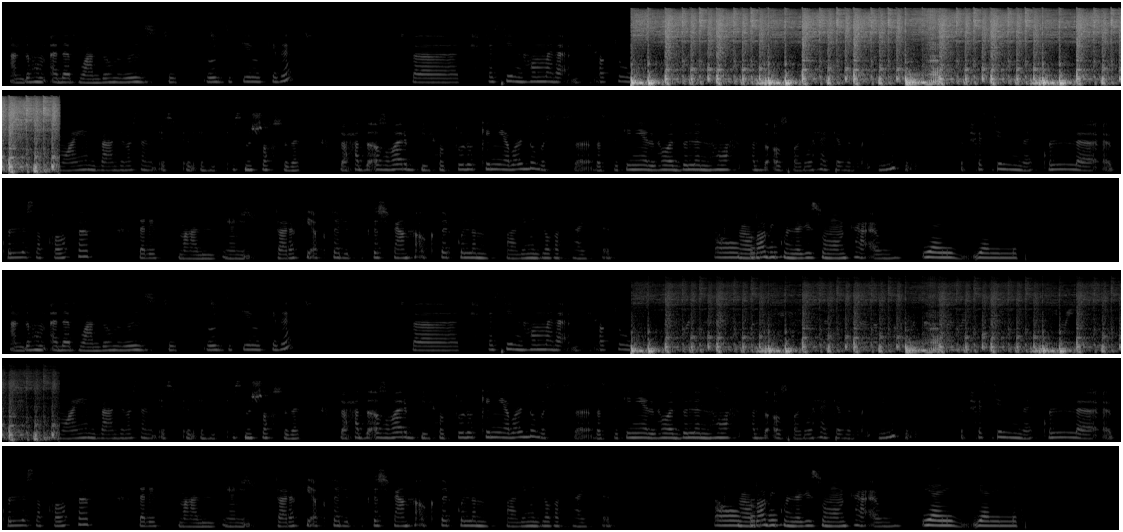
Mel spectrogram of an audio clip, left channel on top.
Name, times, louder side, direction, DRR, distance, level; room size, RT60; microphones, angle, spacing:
voice 1, 0.0-3.1 4.1-6.4 6.8-28.5 29.7-31.4, equal, ahead, 5.0 m, -54 dB
sound 1, 6.3-11.8, left 14 dB, 85° left, 0.3 m, -24 dB
voice 2, 29.5-30.1 31.6-32.6, right 2 dB, 80° right, 2.5 m, -49 dB
head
